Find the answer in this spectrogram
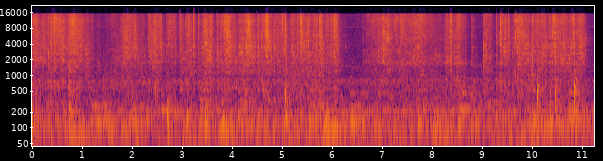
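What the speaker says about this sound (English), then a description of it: "And mix some eggs and vanilla." Eggs and vanilla being whisked for butterscotch cookie bars, a steady close scraping and stirring against a bowl that carries on throughout, with occasional light clinks of a utensil.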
